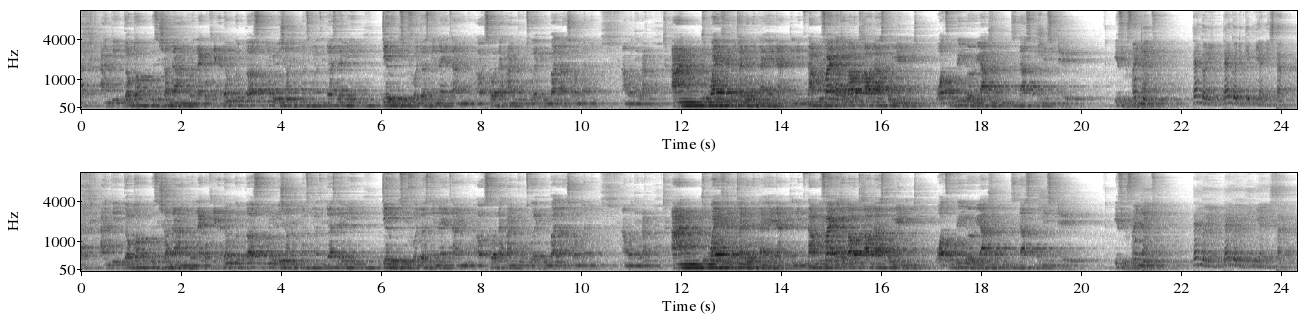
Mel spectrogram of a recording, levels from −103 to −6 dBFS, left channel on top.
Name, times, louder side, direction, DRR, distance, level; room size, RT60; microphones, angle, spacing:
voice 1, 0.0-5.6 6.0-11.4 11.7-16.7 17.1-19.8 20.7-21.4, right 1 dB, 10° right, -5 dB, 2.2 m, -28 dB
voice 2, 21.0-21.5 22.2-24.0, left 2 dB, 80° left, 0 dB, 1.5 m, -34 dB
12.5 x 5.7 x 8.6 m, 2.3 s
head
